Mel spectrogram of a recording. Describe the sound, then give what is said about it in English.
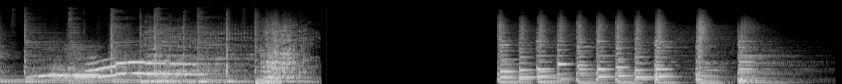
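Bear, wolf and tiger calls: a long, wavering howl with a rough roar at its end, a silent pause, then a loud run of about eight rhythmic, throaty roaring pulses. “Bear, wolf, tiger.”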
